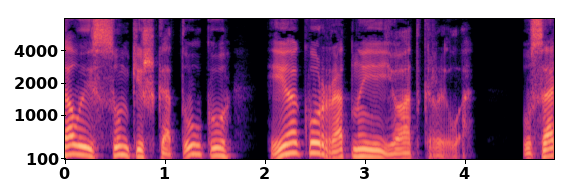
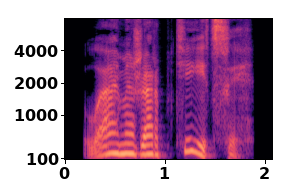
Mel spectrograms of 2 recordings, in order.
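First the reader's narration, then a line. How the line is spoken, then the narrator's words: Witch muttering. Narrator (Russian): принялась бормотать колдунья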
